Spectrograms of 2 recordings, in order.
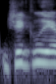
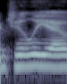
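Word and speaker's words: Giglio: what Brady material is jig jigli or jilo material different people pronounce it differently uh is and Janks material is impeachment material anything that that can be used well gilio is impeachment material anything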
